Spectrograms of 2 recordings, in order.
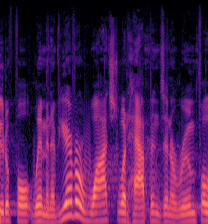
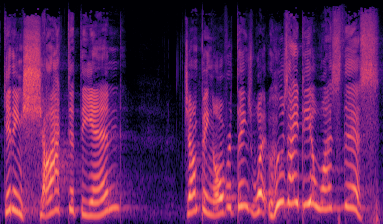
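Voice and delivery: excited retelling; 14 semitones higher, 5 dB louder than usual. Retold or imitated. Retelling excited couple at wedding.

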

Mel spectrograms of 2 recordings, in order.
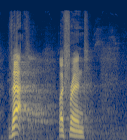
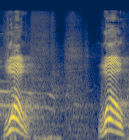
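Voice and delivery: impressed whoa; 3 semitones higher, 5 dB louder than usual. Retold or imitated. Hearing a Mustang is coming.

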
